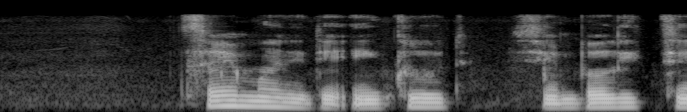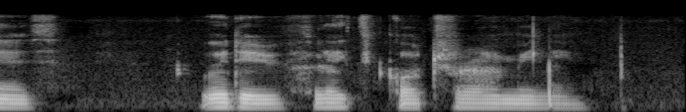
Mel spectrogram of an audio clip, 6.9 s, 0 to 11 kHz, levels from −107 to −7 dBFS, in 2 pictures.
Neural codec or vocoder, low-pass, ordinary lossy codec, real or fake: none; 7.2 kHz; none; real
